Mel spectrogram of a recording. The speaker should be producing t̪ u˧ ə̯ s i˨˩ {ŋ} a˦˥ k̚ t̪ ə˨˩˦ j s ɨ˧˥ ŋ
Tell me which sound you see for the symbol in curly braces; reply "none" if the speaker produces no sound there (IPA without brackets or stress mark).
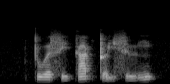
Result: k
